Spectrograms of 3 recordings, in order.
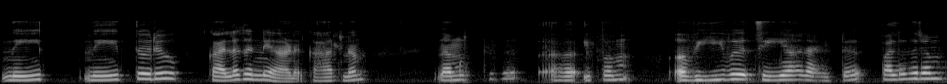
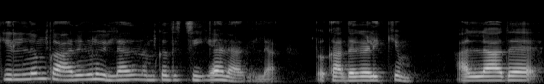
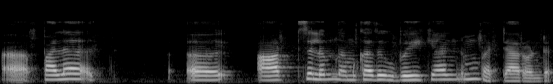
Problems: none marked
